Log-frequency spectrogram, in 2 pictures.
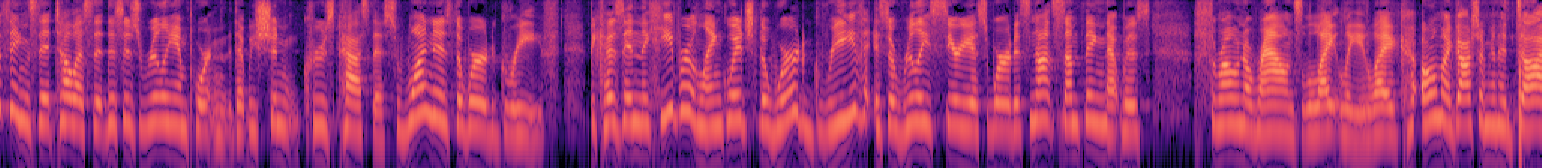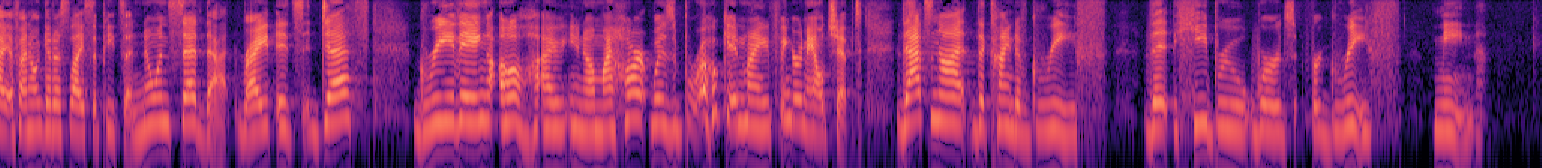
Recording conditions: large echoing room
